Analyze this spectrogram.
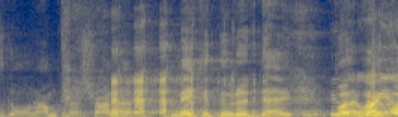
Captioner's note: laughing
